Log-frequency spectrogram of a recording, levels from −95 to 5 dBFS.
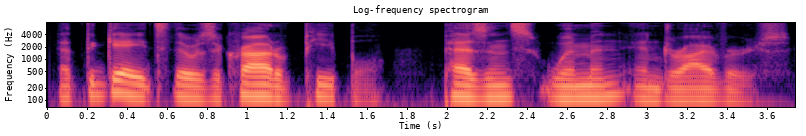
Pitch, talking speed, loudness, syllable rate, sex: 105 Hz, 210 wpm, -20 LUFS, 5.6 syllables/s, male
